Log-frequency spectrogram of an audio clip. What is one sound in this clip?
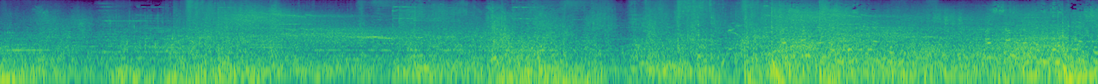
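Game spell effects crackle and clash in a fight.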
